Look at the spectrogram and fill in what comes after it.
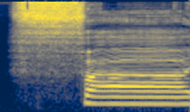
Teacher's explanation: یہ سیٹی حروف صفیریہ یعنی کہ سیٹی کی سے آواز آئے گی اس میں، تو یہ زبان اس کے منہ کے اندر رہے گی اور اس میں زبان ذاکرے سے باہر آئے گی، تو اس میں زبان منہ کے اندر رکھ کے پڑھنے سیٹی کے ساتھ، زا سین صاد منہ بھر کے۔ فا میں ہمس ہوگا، یعنی کہ ہواؤں کی شور کی آواز آئے گی، فا یعنی ہمارے اوپر والے دانت نیچے والے دانتوں کی، ہماری جو اوپر کے جو دانت ہیں نیچے والے ہونٹوں کے شکم میں لگیں گے، تو یہ فا اس طرح ہوگا۔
